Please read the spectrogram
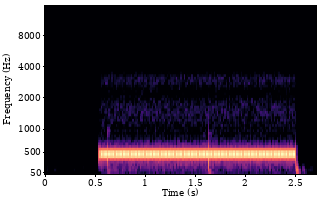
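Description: A steady telephone line tone holds for about two seconds at a constant pitch, loud, as a call is placed to an interview guest. No voices are heard.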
